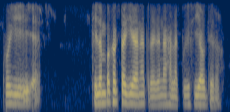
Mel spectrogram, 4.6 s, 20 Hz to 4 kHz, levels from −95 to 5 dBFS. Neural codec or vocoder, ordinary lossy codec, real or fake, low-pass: vocoder, 44.1 kHz, 128 mel bands every 512 samples, BigVGAN v2; none; fake; 3.6 kHz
